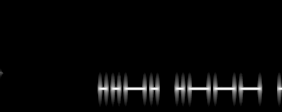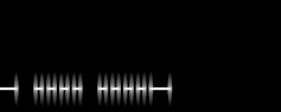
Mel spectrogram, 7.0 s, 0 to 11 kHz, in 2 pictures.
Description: Morse code, heard as a keyed tone, about 15 wpm, 700 Hz. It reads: FJTH4
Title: Code Groups - 5 Letter:Numbers - 15wpm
